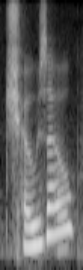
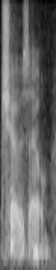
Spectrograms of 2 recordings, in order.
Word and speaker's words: Chozo: i have heard them called this race the chozo so it's spelled CH 0 0 I have never said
